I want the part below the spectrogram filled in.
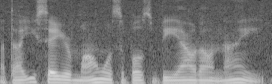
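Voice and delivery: ordinary talk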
